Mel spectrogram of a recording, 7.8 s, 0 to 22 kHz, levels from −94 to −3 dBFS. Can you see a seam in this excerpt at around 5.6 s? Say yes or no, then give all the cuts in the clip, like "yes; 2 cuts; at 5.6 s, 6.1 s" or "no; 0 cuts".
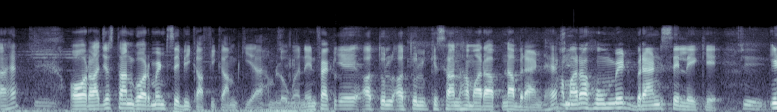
yes; 2 cuts; at 3.3 s, 5.6 s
